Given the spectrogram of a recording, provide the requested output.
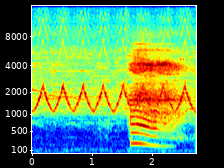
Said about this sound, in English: I hate car alarms, and it's so windy.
